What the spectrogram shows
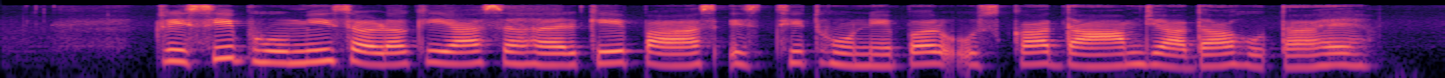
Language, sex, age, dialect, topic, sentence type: Hindi, female, 60-100, Garhwali, agriculture, statement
